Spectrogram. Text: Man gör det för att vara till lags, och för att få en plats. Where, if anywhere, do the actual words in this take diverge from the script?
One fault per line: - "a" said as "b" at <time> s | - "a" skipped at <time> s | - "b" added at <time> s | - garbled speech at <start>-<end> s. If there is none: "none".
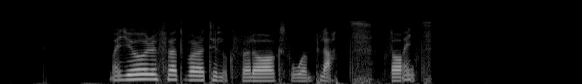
- "lags" skipped at 2.2 s
- "att" said as "lags" at 2.5 s
- garbled speech at 3.8-4.3 s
